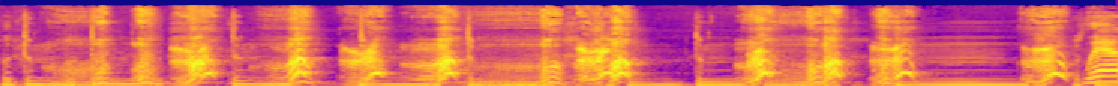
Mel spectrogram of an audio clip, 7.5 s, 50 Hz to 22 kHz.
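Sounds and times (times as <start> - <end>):
speech: 0.0 - 2.2
dog barking: 0.6 - 7.3.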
